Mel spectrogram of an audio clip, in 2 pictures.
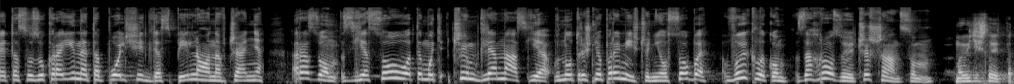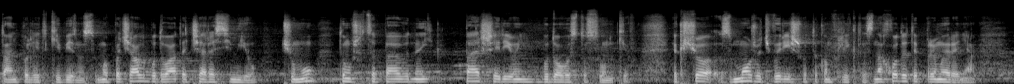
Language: Ukrainian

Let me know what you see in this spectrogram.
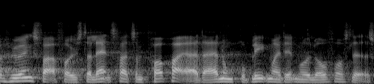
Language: Danish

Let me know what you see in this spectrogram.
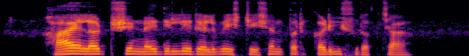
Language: Hindi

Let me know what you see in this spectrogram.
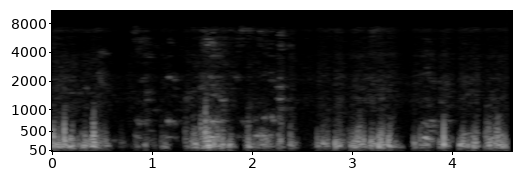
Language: Chinese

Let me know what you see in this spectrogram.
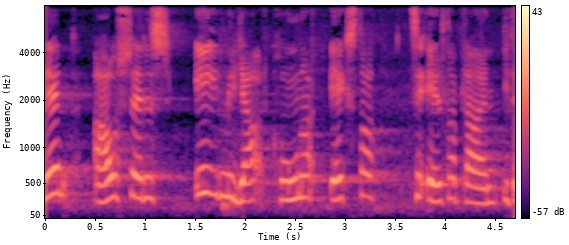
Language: Danish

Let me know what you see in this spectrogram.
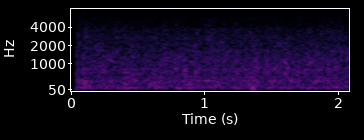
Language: Urdu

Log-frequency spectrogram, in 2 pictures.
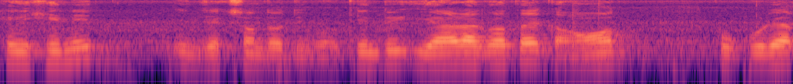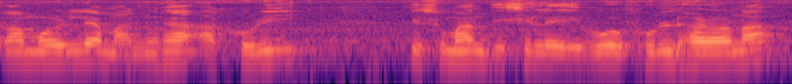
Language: Assamese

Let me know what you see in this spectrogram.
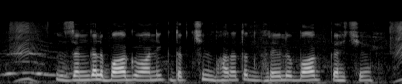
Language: Magahi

